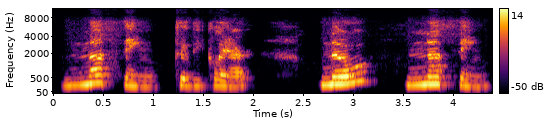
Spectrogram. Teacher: esse TH com som de S com a ponta da língua presa entre os dentes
